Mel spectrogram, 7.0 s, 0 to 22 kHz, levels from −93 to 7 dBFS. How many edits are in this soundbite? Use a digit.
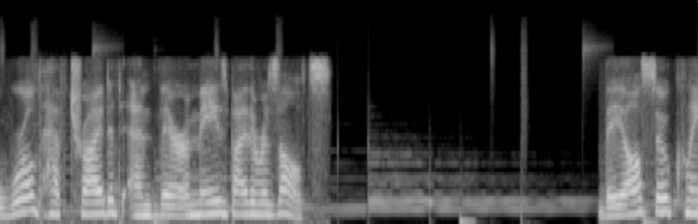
1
